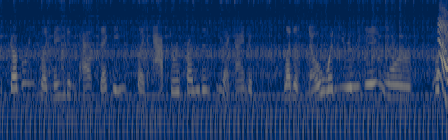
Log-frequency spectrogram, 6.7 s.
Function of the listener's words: taking over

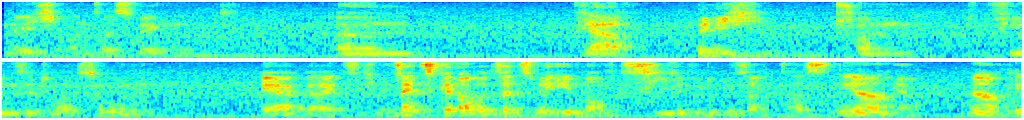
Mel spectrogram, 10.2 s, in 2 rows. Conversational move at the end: taking over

